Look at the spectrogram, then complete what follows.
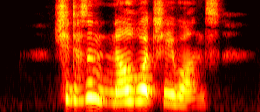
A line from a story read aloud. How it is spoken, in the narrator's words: Kaelin shouted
